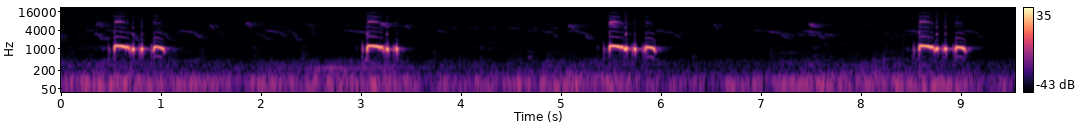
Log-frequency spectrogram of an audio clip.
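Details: An energetic local zebra dove used as a lure to get others singing. It repeats a rolling, bubbling cooing phrase four times, roughly every 2.5 seconds, with near silence between. Scattered faint chirps from other birds are heard.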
